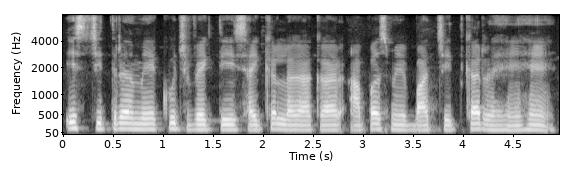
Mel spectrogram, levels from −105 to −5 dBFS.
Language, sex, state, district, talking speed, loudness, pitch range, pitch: Hindi, male, Assam, Kamrup Metropolitan, 155 wpm, -16 LUFS, 120-135 Hz, 125 Hz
